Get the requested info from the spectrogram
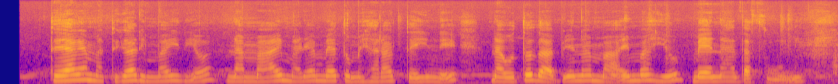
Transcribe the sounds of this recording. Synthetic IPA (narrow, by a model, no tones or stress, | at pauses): teaɣɛmatiɣaɾimaiɾiɔnamaemaɾeamɛːtomeɦaɾatɛinenaɣotoðabienamaemahiomɛːnaðafuːni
